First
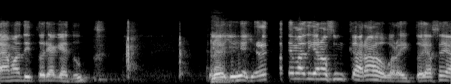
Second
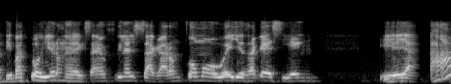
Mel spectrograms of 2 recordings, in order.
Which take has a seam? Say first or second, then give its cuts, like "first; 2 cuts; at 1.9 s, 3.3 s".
first; 1 cut; at 2.1 s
